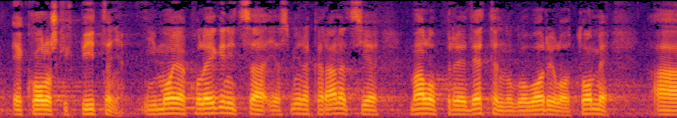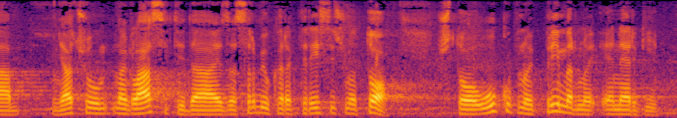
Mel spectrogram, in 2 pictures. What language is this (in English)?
Serbian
